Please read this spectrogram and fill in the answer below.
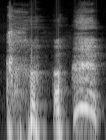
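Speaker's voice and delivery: short high scornful laugh; scoffing laugh. Acted. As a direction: laugh off the idea. Father scoffs at nanny idea. (ضحكة ساخرة قصيرة)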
